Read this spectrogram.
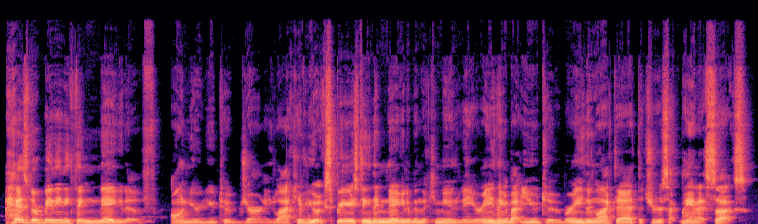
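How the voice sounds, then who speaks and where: Male host, Southern Appalachian hillbilly accent, bright tone, folksy casual interviewing. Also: medium pitch, animated, fast, few pauses. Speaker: host of a comic book interview show. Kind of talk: casual video chat interview.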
